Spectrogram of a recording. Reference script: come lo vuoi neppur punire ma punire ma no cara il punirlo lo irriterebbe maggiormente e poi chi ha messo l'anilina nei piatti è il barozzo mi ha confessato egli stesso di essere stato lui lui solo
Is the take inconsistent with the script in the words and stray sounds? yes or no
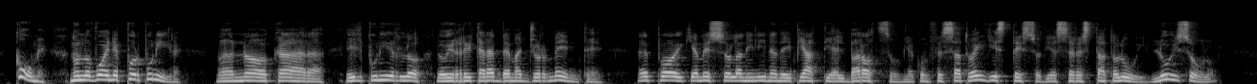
yes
